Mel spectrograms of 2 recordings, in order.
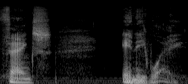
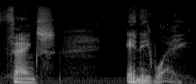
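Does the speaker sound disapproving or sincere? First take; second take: disapproving; disapproving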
